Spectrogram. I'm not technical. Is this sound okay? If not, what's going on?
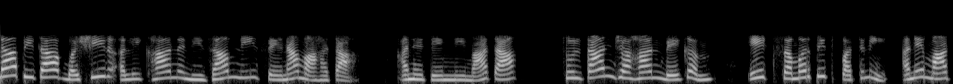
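No. From 2.18 to 5.90 s and again from 8.06 to 9.50 s, there is an AMR rate drop. The mobile link weakens, so the phone codec spends fewer bits on the voice. It turns rougher and buzzier, but unlike a dropout it never goes silent or muffled.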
